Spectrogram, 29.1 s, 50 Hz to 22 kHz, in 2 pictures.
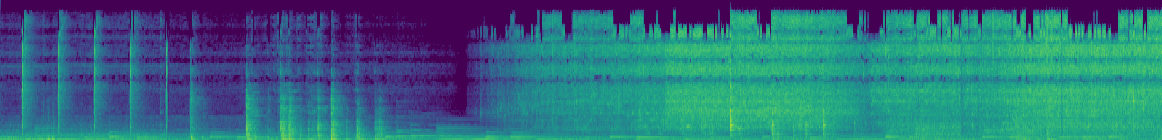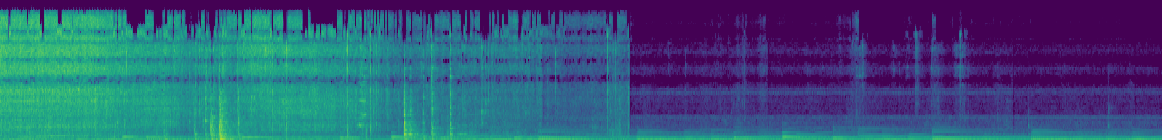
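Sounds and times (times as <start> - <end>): food sizzling in hot oil: 6.2 - 22.4.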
